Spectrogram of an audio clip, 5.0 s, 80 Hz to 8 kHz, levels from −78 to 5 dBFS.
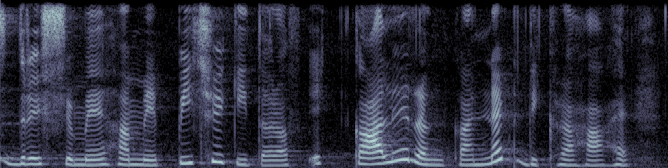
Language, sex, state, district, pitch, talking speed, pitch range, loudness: Hindi, female, Jharkhand, Palamu, 255 Hz, 165 wpm, 235-300 Hz, -20 LUFS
